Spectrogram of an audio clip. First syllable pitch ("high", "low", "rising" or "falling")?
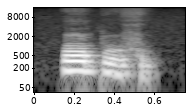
high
